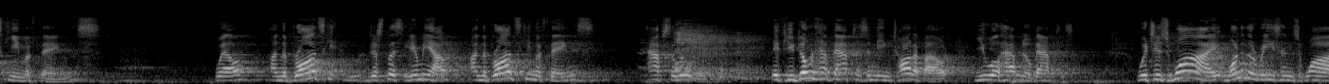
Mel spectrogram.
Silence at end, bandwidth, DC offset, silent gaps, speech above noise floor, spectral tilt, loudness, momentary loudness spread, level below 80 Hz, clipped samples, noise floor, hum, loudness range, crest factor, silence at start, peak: 0 s; 9.6 kHz; under 0.1%; none; 29 dB; -4.5 dB/octave; -27 LUFS; 17 LU; -72 dBFS; under 0.1%; -56 dBFS; none; 3 LU; 22 dB; 0 s; -6 dBFS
